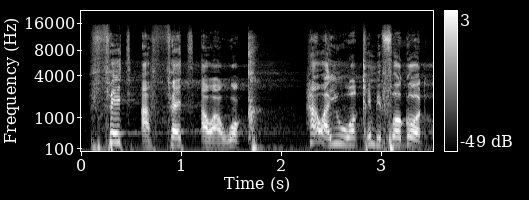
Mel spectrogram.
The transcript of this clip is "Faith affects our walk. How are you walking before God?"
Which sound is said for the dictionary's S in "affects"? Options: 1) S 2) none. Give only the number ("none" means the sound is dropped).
2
